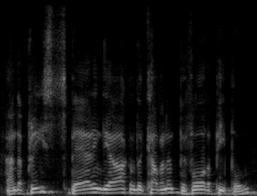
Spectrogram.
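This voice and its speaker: A man with a British accent narrating scripture in a solemn, formal, deliberate way. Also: medium pitch, darkish tone. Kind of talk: scripted dramatic Bible narration. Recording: dull, noisy old cassette tape.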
